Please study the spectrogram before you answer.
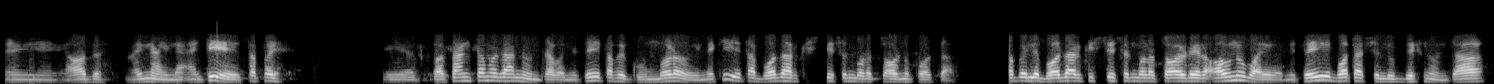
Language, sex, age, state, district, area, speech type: Nepali, male, 30-45, West Bengal, Darjeeling, rural, conversation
